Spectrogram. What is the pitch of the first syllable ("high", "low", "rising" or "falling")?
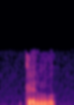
low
